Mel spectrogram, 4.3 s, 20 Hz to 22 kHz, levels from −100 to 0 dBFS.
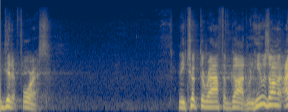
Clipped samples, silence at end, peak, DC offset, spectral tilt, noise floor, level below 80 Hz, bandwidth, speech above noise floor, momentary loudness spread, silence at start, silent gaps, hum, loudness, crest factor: under 0.1%; 0 s; -4 dBFS; under 0.1%; -6.5 dB/octave; -70 dBFS; -82 dBFS; 15 kHz; 46 dB; 10 LU; 0 s; none; none; -25 LUFS; 24 dB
